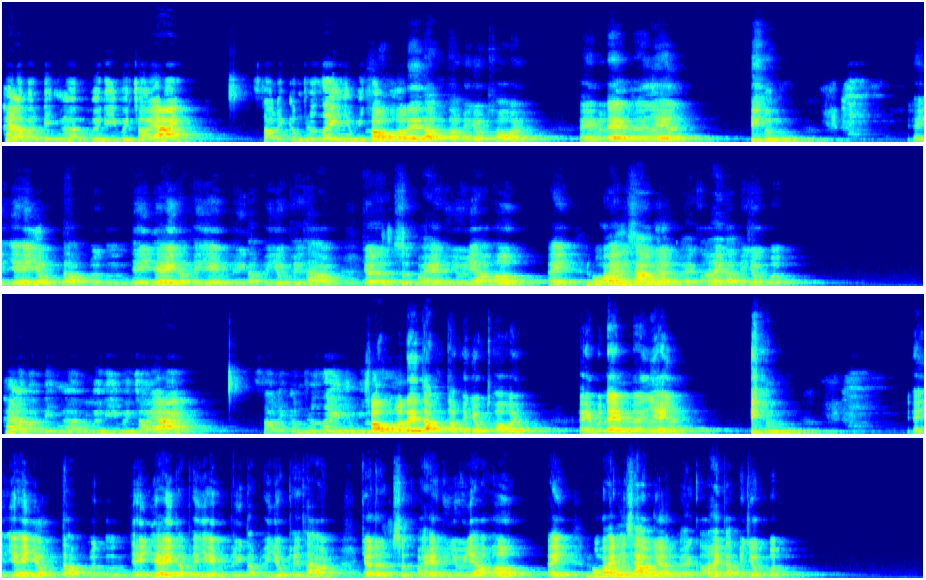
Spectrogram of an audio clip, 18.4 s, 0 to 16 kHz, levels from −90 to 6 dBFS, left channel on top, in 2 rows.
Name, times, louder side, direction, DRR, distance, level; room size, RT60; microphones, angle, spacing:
voice 1, 0.0-1.9 2.6-4.1 6.1-6.8 7.6-8.0 8.2-8.6 15.1-15.9, left 2 dB, 65° left, 5 dB, 1.0 m, -32 dB
voice 2, 3.6-5.2 5.8-6.8 7.5-7.7 9.1-14.3 14.7-17.0, right 2 dB, 60° right, 2 dB, 1.4 m, -29 dB
8.0 x 4.6 x 4.9 m, 1.2 s
head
